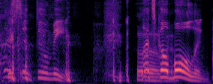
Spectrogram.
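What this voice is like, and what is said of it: Put-on Russian accent. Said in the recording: “That's all ... knows. That's his entire ... Russian ... repertoire ... accent. ... Of Russian.”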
